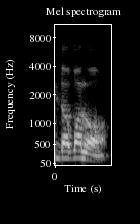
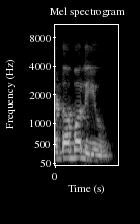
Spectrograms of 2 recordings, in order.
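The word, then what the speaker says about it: W: ওকে, তার পরবর্তী শব্দটি হচ্ছে, আমরা বলি ডবল ও বা ডবল ইউ, না, এটার উচ্চারণ বা প্রনাউন্সিয়েশন হবে ডাবল ইউ, ডাবল ইউ, ডাবল ইউ, ঠিক আছে?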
